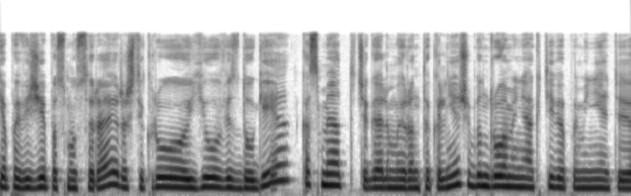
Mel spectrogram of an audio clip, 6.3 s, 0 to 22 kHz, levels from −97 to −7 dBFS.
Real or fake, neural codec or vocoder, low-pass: real; none; 10.8 kHz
